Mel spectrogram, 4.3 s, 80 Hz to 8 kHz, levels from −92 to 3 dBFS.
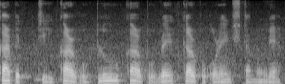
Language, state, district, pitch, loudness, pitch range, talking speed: Ao, Nagaland, Dimapur, 95 Hz, -22 LUFS, 80-105 Hz, 155 wpm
